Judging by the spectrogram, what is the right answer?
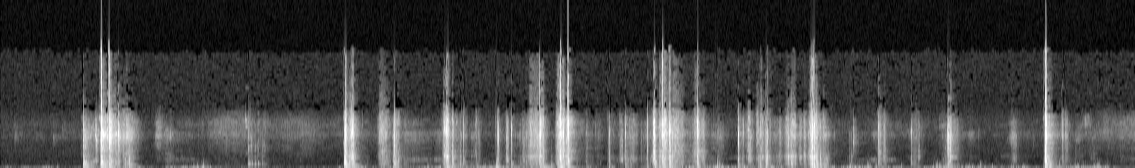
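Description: Irregular plastic knocks, clicks and rattles as the blue lid is handled and pressed onto the white plastic tank of a Maruyama rechargeable sprayer. A few loud knocks come about a second in, then a busy run of them from about three and a half seconds on.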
